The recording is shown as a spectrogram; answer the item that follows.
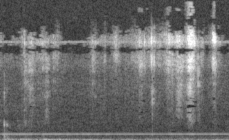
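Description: Near silence: faint rustling and a few small ticks of a crochet hook working yarn, over a faint steady tone.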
